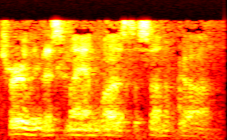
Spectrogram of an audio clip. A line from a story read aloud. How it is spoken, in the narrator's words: the centurion who stood facing him saw that in this way he breathed his last, he said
